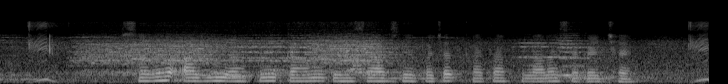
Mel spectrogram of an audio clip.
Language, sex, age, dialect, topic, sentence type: Maithili, male, 18-24, Angika, banking, statement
